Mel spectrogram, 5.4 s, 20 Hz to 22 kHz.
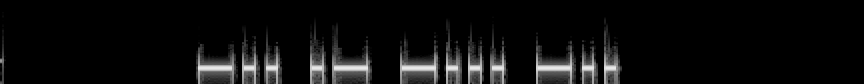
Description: Morse code, heard as a keyed tone, about 17 wpm, 700 Hz. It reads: DABD
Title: All Cut Numbers - 4-Digit 17wpm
